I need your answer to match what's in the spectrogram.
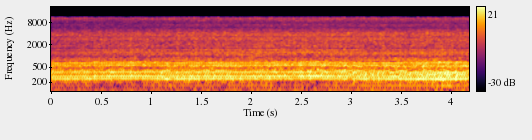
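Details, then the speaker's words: Sportsman 800 W running / 1000 W surge inverter generator running a coffee pot at its maximum load: steady, hard, buzzy full-speed drone, overload light blinking, until the overload protection trips and shuts it down. "so it hasn't kicked yet there it did that was it so the overload for Tech did its job like it's supposed to it overloaded it shut it down"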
